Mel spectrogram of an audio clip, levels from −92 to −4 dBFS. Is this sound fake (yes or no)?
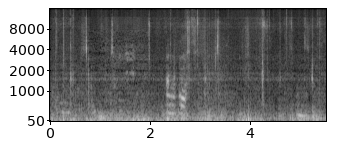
yes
